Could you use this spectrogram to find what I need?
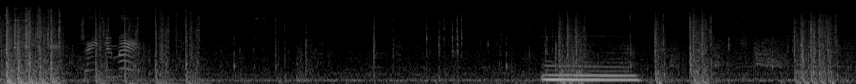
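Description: Rapid gunfire cracks close by.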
